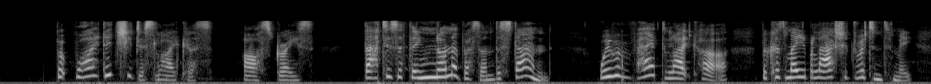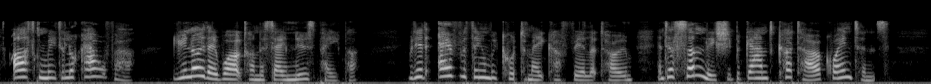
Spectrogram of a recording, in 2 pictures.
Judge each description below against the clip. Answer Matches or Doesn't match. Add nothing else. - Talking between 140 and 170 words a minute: Doesn't match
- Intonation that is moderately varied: Doesn't match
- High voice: Matches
